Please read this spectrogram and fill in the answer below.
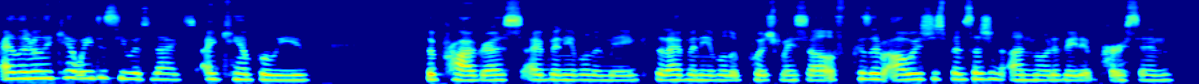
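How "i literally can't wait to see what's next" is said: tearful, breaking, pitched-up crying voice. Reflecting on personal progress and what comes next, crying. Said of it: "Why am I crying?".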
